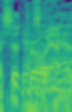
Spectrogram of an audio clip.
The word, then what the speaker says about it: Citroën: Yeah, Citroën is how they pronounce them.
